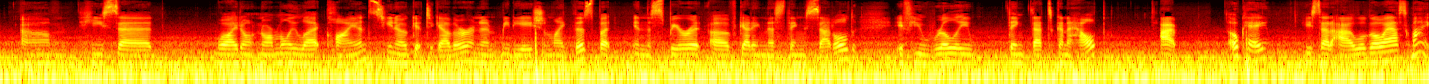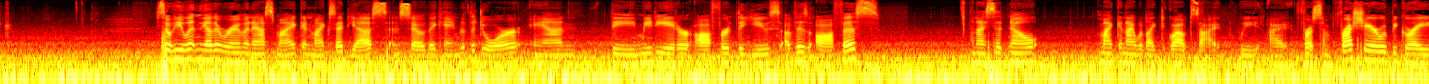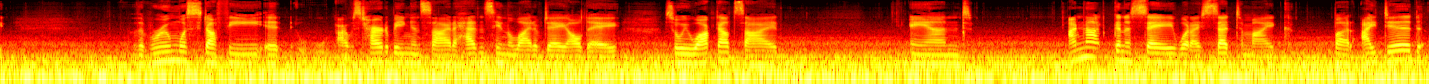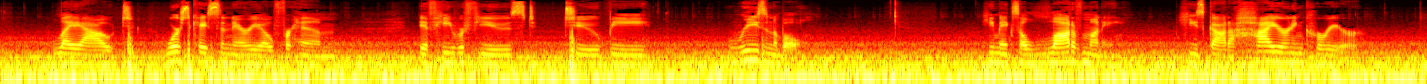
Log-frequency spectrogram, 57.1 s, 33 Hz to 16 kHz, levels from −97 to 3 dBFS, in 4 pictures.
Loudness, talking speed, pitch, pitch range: -19 LUFS, 165 wpm, 140 Hz, 120-155 Hz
